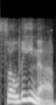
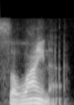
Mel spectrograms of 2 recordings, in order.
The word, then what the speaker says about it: Salina: a city in Kansas without the S on the end that you might think is pronounced Selena, but it is not. It is pronounced Salina.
